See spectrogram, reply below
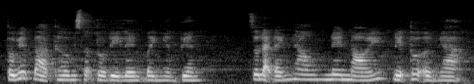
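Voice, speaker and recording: A woman's voice: mid-range voice, steady tone, fairly quick, poor audio. Woman reading a story. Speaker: audiobook narrator. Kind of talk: first-person audiobook story reading.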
